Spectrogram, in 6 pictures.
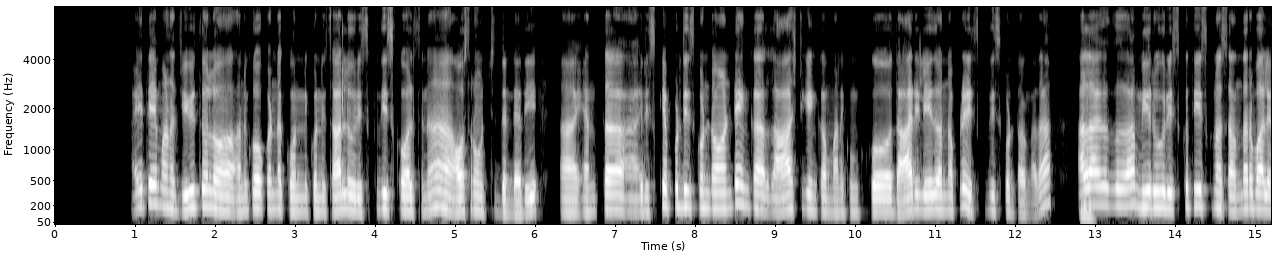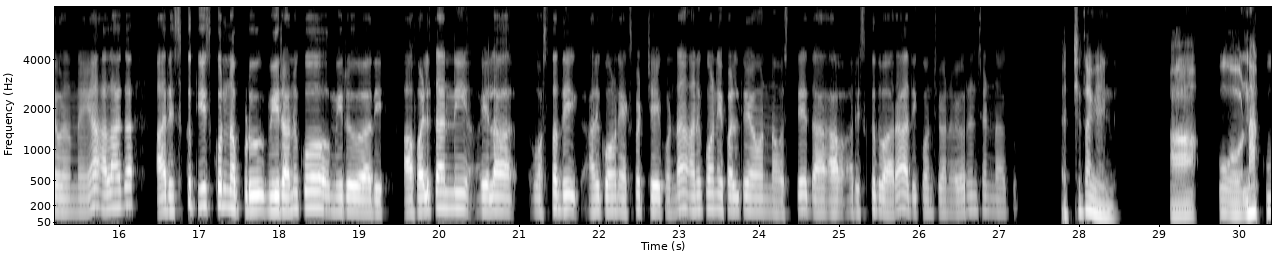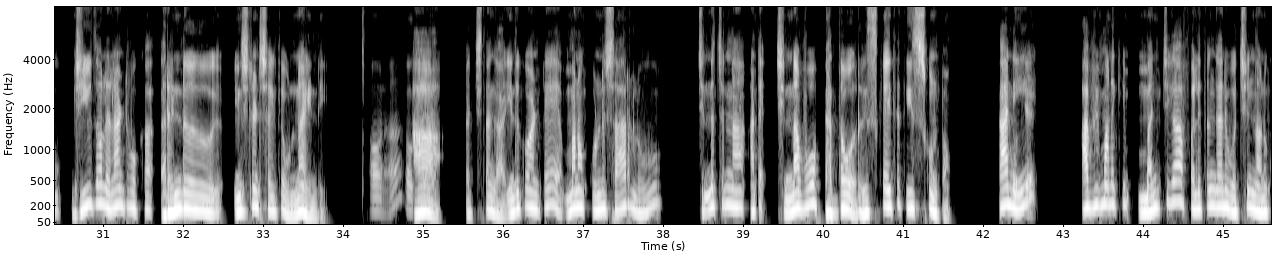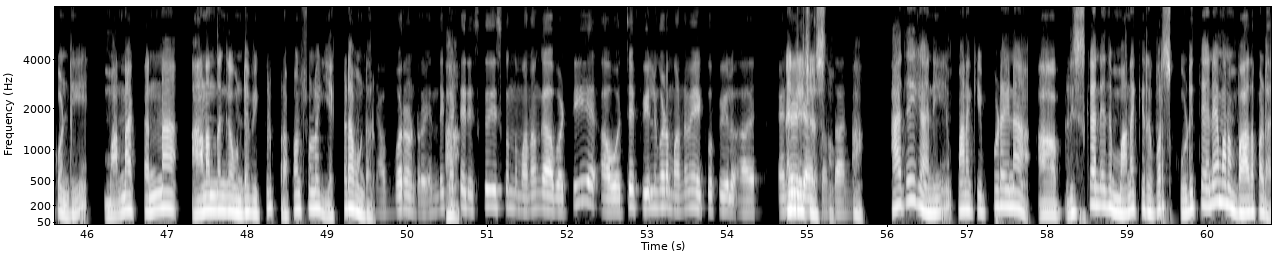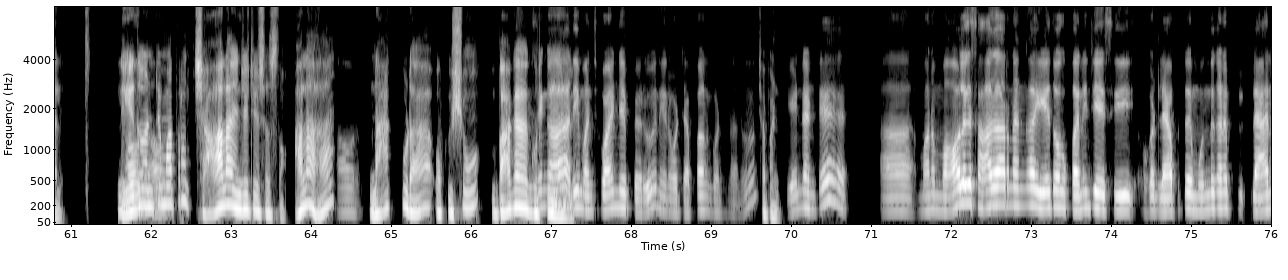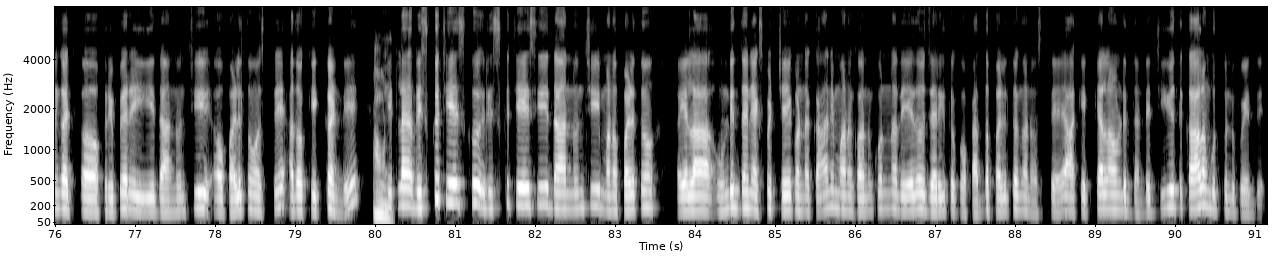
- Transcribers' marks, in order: in English: "రిస్క్"; in English: "రిస్క్"; in English: "లాస్ట్‌కి"; in English: "రిస్క్"; in English: "రిస్క్"; in English: "రిస్క్"; in English: "ఎక్స్‌పెక్ట్"; in English: "రిస్క్"; in English: "ఇన్సిడెంట్స్"; other background noise; in English: "రిస్క్"; in English: "రిస్క్"; in English: "ఫీల్‌ని"; in English: "ఫీల్"; in English: "ఎంజాయ్"; in English: "ఎంజాయ్"; in English: "రిస్క్"; in English: "రివర్స్"; lip smack; in English: "ఎంజాయ్"; in English: "పాయింట్"; in English: "ప్ ప్లాన్‌గా"; in English: "ప్రిపేర్"; in English: "కిక్"; in English: "రిస్క్"; in English: "రిస్క్"; in English: "ఎక్స్‌పెక్ట్"; in English: "కిక్"
- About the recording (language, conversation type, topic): Telugu, podcast, ఒక రిస్క్ తీసుకుని అనూహ్యంగా మంచి ఫలితం వచ్చిన అనుభవం ఏది?
- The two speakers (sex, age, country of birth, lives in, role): male, 25-29, India, India, host; male, 30-34, India, India, guest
